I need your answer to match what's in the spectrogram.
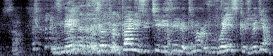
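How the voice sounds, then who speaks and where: Rambling comedian, distant in a room. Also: male voice, very high-pitched, expressive, moderate pace, a crowd in the background. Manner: rambling, self-interrupting storytelling; often laughing at his own lines. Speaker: stand-up comedian. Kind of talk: open-mic improv comedy. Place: small comedy venue stage. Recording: roomy, distant, audience noise. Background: audience.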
